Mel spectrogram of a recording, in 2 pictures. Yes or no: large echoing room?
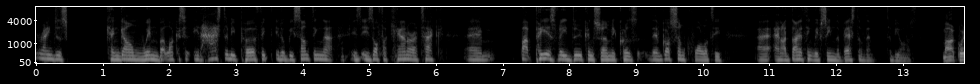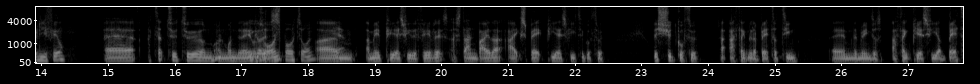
no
